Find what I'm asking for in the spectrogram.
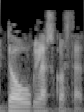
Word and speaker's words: Douglas Costa: Suena un poco extraño, pero es que en Brasil se dice así, Douglas Costa, tal y como se escribe, se pronuncia.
